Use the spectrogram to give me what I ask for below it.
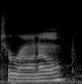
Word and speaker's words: Toronto: long term like uh when you see Toronto on a map you pronounce it Toronto but if you live there people just call it Toronto really say the second t this is looking much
